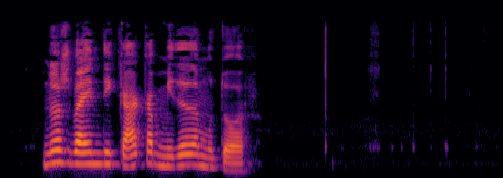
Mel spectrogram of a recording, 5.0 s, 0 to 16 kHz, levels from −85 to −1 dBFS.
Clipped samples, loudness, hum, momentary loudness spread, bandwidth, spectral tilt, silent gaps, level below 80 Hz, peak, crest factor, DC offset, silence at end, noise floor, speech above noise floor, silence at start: under 0.1%; -29 LUFS; none; 9 LU; 11 kHz; -3 dB/octave; none; -84 dBFS; -10 dBFS; 24 dB; under 0.1%; 2.55 s; -76 dBFS; 46 dB; 0.45 s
